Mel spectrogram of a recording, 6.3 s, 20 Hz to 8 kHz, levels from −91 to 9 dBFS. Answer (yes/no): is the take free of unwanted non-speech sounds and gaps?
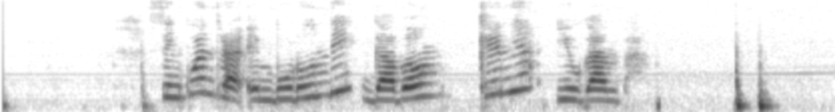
yes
